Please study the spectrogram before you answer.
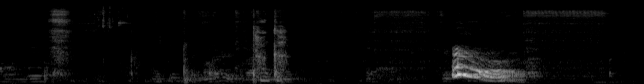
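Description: Quiet talking and a few soft noises come first. Then an Alaskan Malamute lets out a short, harmonic, wavering howl that rises a little and falls away within about a second.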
